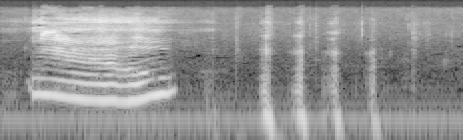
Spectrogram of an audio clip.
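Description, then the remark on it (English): A single drawn-out cat meow, fairly loud, followed by four quick soft thumps or taps in a short run. “No, I don't let the cat in the bedroom.”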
